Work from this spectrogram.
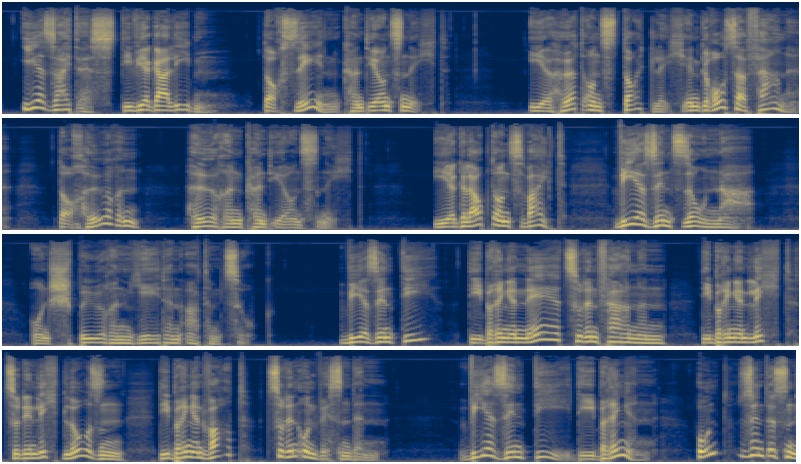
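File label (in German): poetisch, Sprecher, Männer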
